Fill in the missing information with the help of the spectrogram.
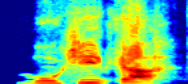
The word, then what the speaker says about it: Mujica: Mujica.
